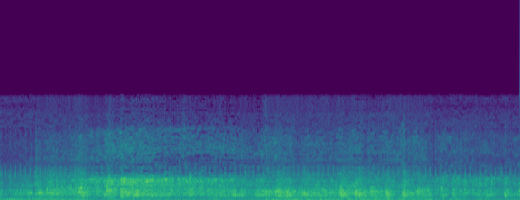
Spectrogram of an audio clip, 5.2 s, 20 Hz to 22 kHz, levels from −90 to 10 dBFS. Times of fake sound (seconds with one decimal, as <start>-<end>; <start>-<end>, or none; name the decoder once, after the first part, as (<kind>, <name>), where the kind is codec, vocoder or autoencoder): 0.9-1.6 (vocoder, Vocos); 2.5-4.2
